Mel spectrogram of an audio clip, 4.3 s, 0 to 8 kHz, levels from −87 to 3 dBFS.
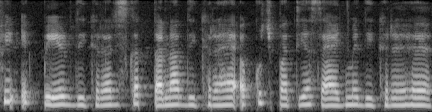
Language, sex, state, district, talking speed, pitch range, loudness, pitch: Hindi, female, Chhattisgarh, Kabirdham, 265 wpm, 195-210 Hz, -19 LUFS, 200 Hz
